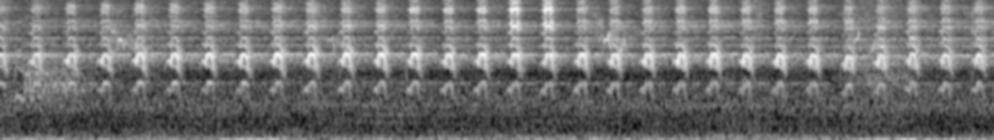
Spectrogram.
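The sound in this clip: A bird calls in a rapid, even series of many high, sharp chirps repeating steadily throughout, moderately loud over a low background rumble.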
